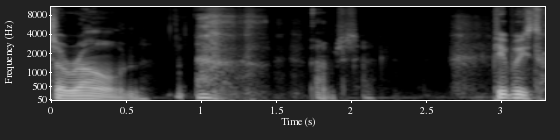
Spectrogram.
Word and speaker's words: Cerrone: went back to lazar cerrone seven first-round finish losses including three of his last five losses it's actually pronounced sarone people used to call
